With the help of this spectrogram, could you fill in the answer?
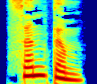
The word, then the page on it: ಸಂತಂ: santam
